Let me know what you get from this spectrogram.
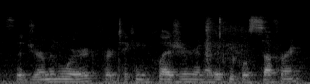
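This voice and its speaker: A middle-aged man, a father playing a video game with his daughter, talking calmly and dryly and explaining things patiently. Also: medium pitch, fast talker. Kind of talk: casual gameplay chat. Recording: clear background noise.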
